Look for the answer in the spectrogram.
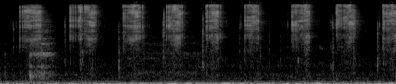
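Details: Shimano Stradic C5000XGL spinning reel: light ratcheting clicks in bursts, once per handle turn, while cranking. Not the clicker; a warped rotor is rubbing as it spins.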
